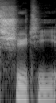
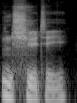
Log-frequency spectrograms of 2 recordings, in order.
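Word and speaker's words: Ncuti: Did you hear about how he was like, he did this like video on how to pronounce his name, and he was like, it's Shooty, it's a silent N.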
